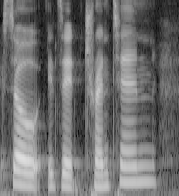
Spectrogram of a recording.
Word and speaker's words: Trenton: How do you pronounce just it? you? Okay. But, no, it's Yeah. it's Trenton. Trenton, Yeah.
